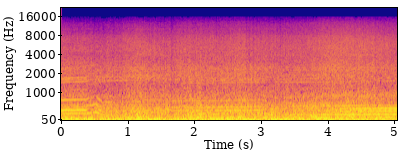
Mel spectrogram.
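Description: A motorcycle engine hums steadily and shifts pitch as it changes gear.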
